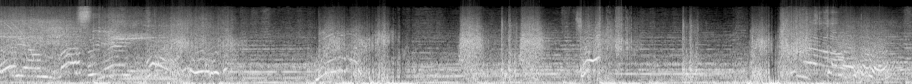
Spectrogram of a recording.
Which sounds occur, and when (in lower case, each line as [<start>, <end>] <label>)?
[0.00, 9.12] video game sound
[0.98, 9.12] music
[7.98, 9.02] shout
